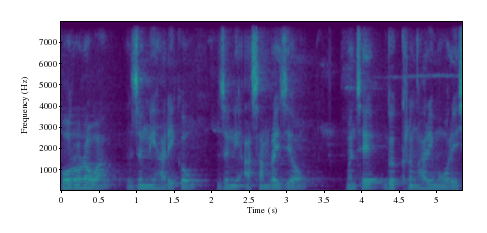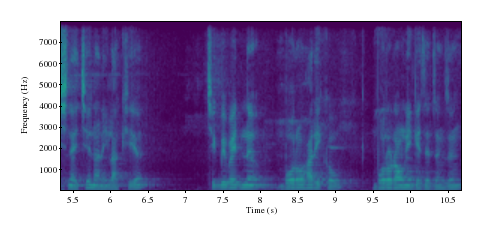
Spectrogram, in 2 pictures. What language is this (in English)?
Bodo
